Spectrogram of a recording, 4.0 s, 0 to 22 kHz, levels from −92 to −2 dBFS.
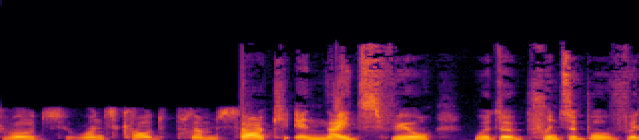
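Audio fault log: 0.00 to 1.51 s, input switched to a poorer device: the opening section was likely captured through a lesser input before the system moved to the main microphone. That device passes nothing above 5 kHz, so the speech sounds dull and boxy, sits roughly 5 dB quieter, and carries its own faint background noise a long way below the speech. At 1.51 s a 20 ms gap marks the changeover, after which the sound opens up and brightens.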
